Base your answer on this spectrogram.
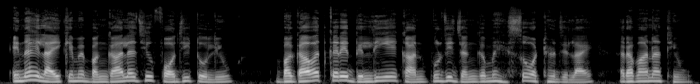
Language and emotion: Sindhi, neutral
